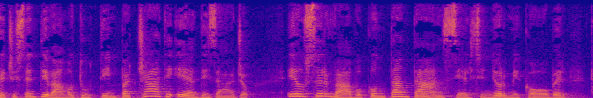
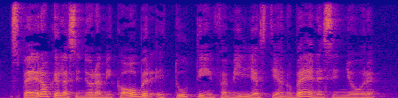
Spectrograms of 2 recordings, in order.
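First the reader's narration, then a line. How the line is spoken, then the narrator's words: Plain. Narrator (Italian): disse mia zia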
